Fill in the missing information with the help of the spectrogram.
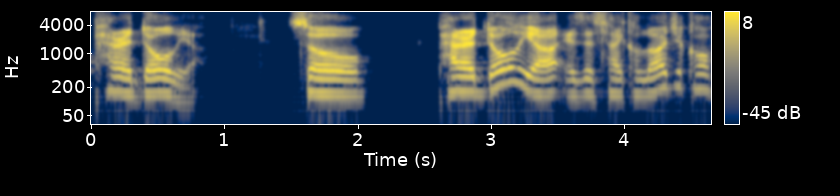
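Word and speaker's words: pareidolia: what you're referring to I think it's called paradia is that how you if that's how you pronounce it let me just double check yeah it's called paradia so paradia is a psychological phenomena where the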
